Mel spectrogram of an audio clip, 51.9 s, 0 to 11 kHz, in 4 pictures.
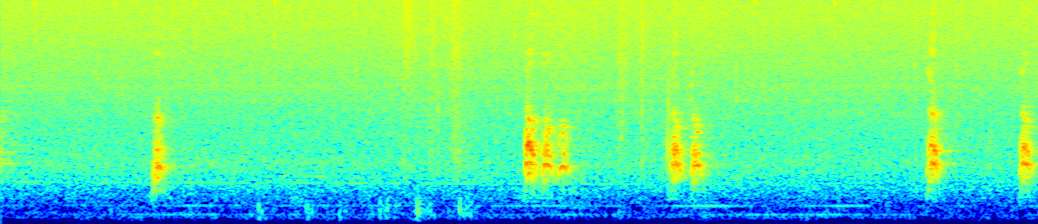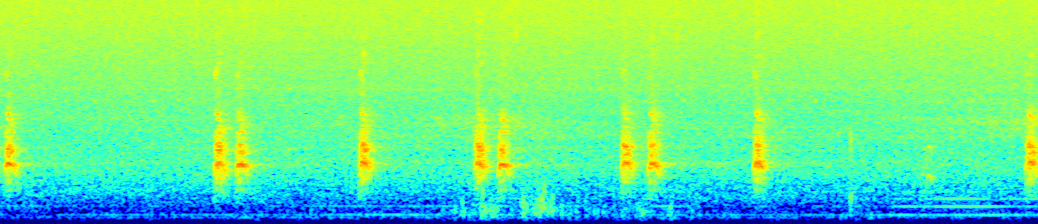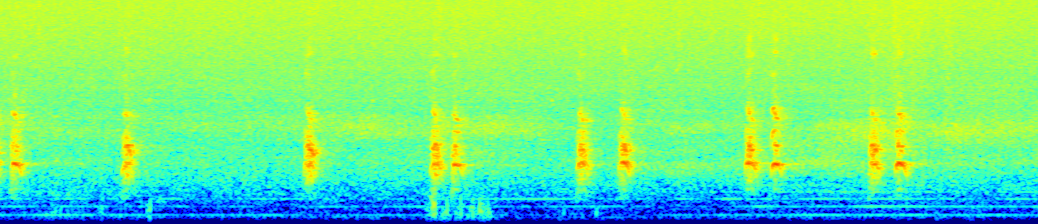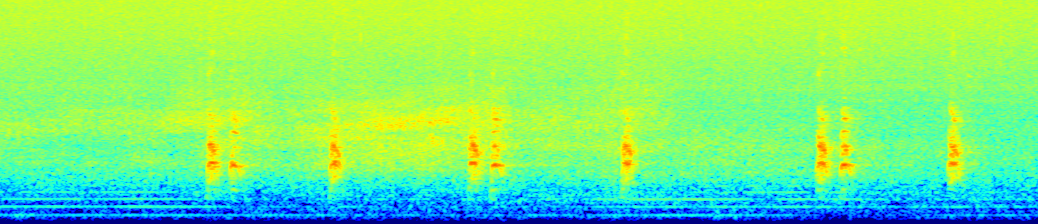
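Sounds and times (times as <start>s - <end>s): dog barking: 1.9s - 2.2s, 6.5s - 7.3s, 8.4s - 8.9s, 11.6s - 11.9s, 12.7s - 13.4s, 15.6s - 16.3s, 17.4s - 17.8s, 18.9s - 19.5s, 20.7s - 21.4s, 22.4s - 22.7s, 24.5s - 24.7s, 25.8s - 26.4s, 27.4s - 27.8s, 29.8s - 30.0s, 31.3s - 31.9s, 33.2s - 34.0s, 35.2s - 35.9s, 36.8s - 37.5s, 41.5s - 42.1s, 43.0s - 43.3s, 44.8s - 45.4s, 46.7s - 47.0s, 49.1s - 49.7s, 50.8s - 51.1s.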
